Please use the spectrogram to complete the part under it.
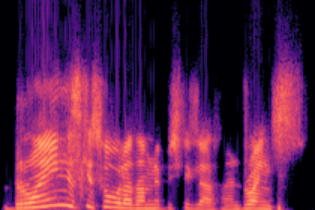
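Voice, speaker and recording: Male accounting teacher, bright forceful voice, dry close sound, a little muffled; lectures by asking and answering his own questions. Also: high voice, big pitch swings, fast, no echo. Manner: explains terms by asking the class and answering himself, mixing in English phrases. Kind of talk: classroom lecture.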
